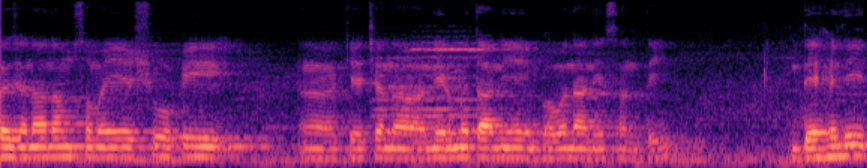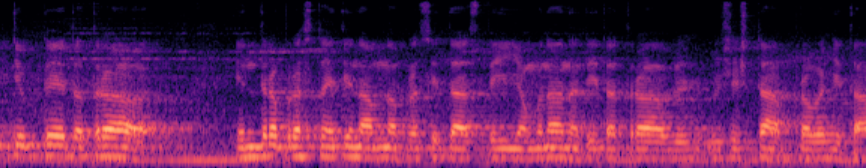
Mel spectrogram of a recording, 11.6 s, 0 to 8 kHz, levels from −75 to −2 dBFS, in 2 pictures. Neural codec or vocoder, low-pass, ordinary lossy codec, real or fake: none; none; none; real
